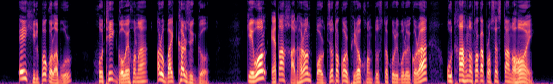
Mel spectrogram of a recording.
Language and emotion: Assamese, angry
